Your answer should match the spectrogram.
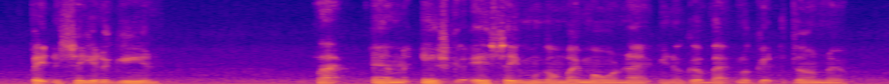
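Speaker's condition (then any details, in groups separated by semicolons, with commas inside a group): Brain bleed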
